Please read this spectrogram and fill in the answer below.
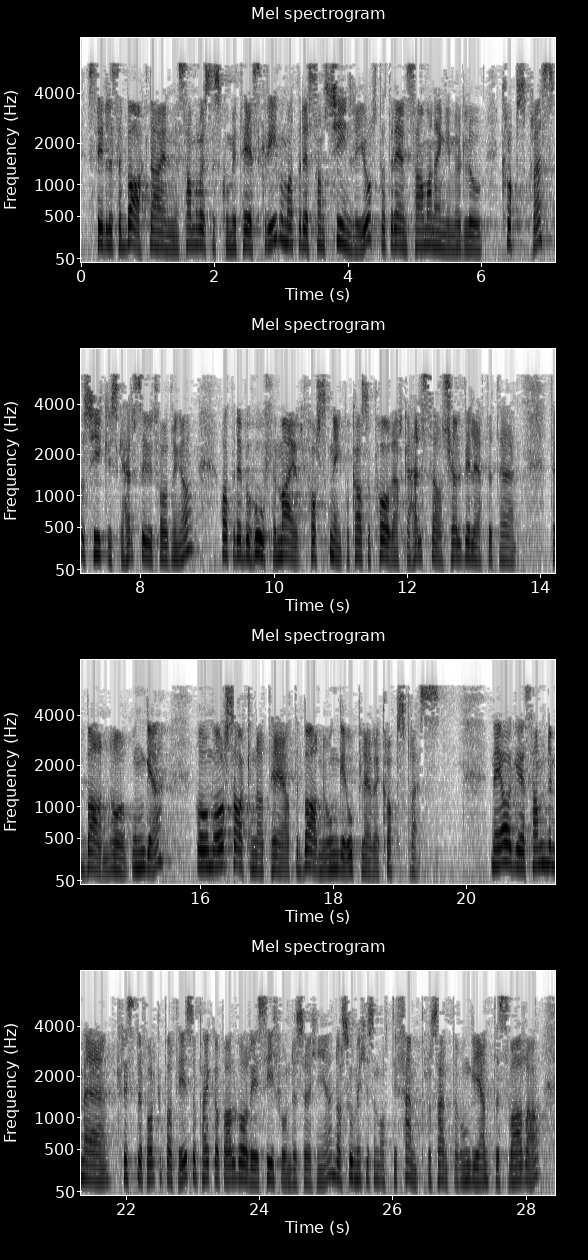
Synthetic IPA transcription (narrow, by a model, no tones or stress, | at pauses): st̪ɪlːəsæɪbɑːkd̪ɑːæɪnsɑmɾœʏsəskʰʊmɪt̪ʰeːskɾiːʋʊmɑt̪d̪ɛæsɑnsyːnlɪjʊɾt̪ɑt̪d̪ɛæɾæɪnsɑːmɑnhɛŋːəmʉd̪lʊm | kʰɾɔpspʰɾɛsɔsyːkɪskəhɛlsəʉːt̪fɔɾd̪ɾɪŋɑɾɔɑt̪d̪ɛæɾbəɦuːfɔmæɪɾfɔɾsknɪŋpʰɔkʰɑːsɔmpʰoːʋɪɾkəɦɛlsɑɔʃøːlbɪljɛt̪ːət̪ʰɪ | t̪ʰɪlbɑːd̪n̩ɔʊŋɡə | ɔʊmoːɾsɑːkənɑt̪ʰɪlɑt̪bɑːd̪n̩ɔʊŋəʊpʰleːʋəɾkʰɾɔpspʰɾɛs | mɛoːɡsɑmnəmɛkʰɾɪst̪ləfɔlkəpɑɾt̪ʰiːsɔpʰæɪkɑpʰɔɑlʋoːɾɪsiːfəʉnd̪əʂøːçɪŋənd̪æsɔmʏçəsɔmɔt̪ːɪfɛmpʰɾʊsɛnt̪ɑʋʊŋɡəjɛnt̪əsʋɑːɾɑɾ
